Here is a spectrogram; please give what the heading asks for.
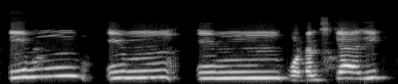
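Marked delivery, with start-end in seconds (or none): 0.1-1.7 "इम" alone, held on a long hum; first syllable isolated. Shown as a demonstration. Teacher has pupils notice the sound, drawn-out "इम". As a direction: draw out "इम", pausing after it. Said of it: "आपने ये देखना".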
